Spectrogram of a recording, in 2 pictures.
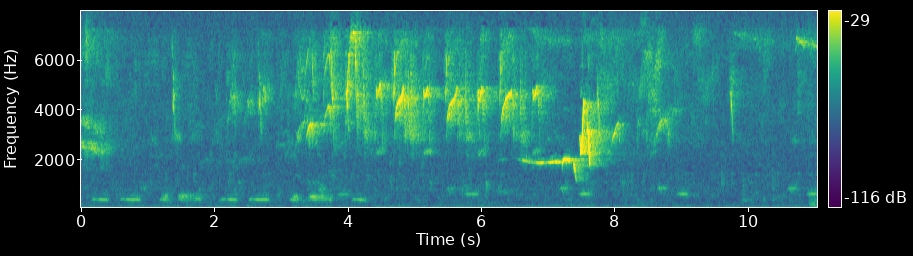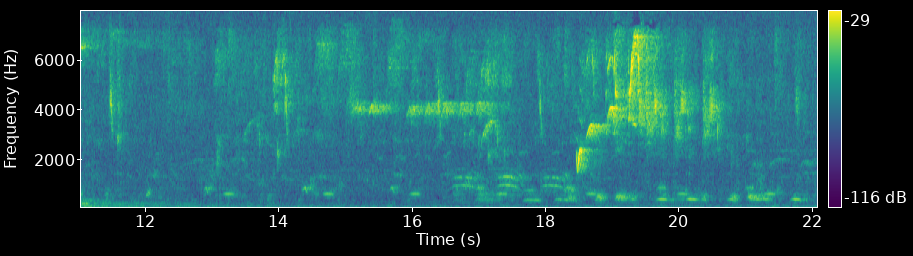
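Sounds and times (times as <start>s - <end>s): birds chirping and whistling: 2.6s - 9.2s, 12.9s - 22.0s
low steady rumble: 10.8s - 14.2s.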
